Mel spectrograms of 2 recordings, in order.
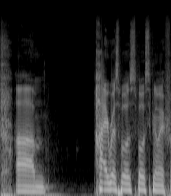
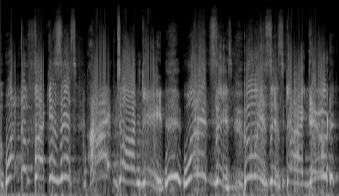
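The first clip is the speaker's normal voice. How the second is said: mock outraged squeal; slower than usual. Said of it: "and I'm like".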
